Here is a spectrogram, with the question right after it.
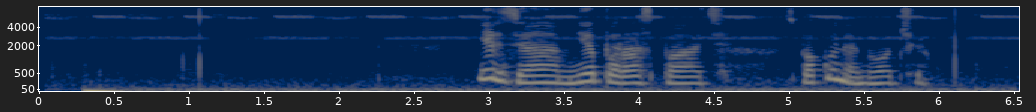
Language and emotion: Russian, sad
